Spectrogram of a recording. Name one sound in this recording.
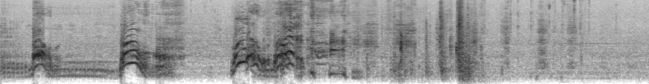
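A car drives past outside, muffled through the windows.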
